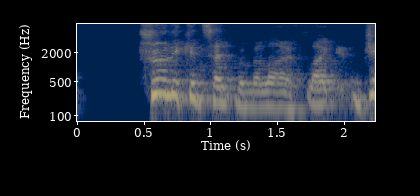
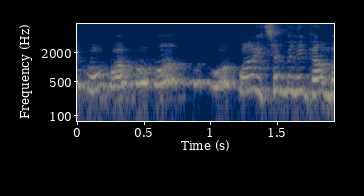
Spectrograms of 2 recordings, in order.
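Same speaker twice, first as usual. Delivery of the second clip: high, incredulous what-what-what; stunned disbelief; 10 semitones higher, 3 dB quieter than usual. Retold or imitated. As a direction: act floored by the number. Retelling his stunned reply.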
